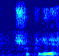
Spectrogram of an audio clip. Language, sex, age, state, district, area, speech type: Kashmiri, male, 60+, Jammu and Kashmir, Srinagar, urban, spontaneous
